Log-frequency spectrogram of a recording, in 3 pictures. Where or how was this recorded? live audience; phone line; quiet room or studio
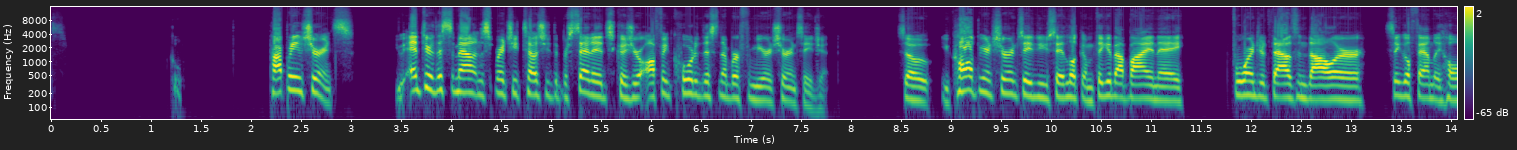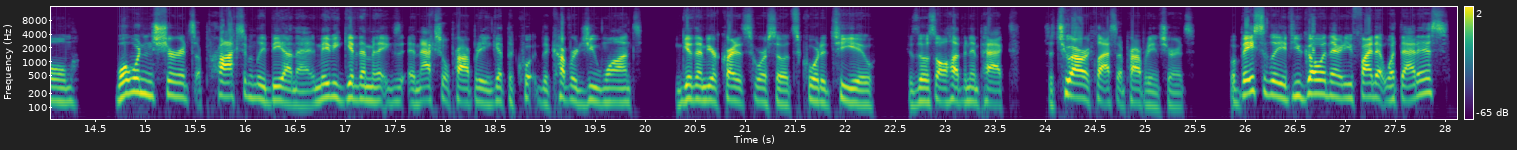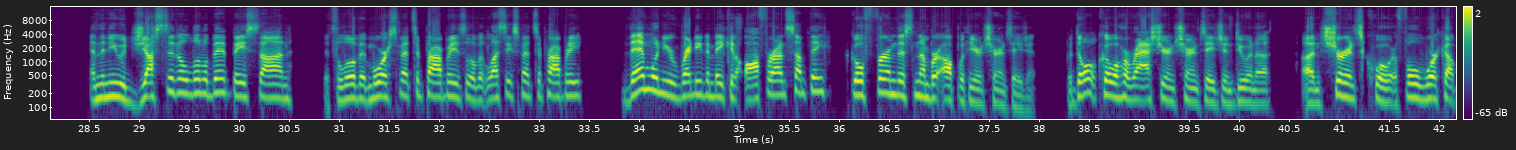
live audience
